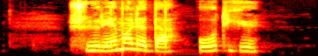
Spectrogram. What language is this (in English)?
Mari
